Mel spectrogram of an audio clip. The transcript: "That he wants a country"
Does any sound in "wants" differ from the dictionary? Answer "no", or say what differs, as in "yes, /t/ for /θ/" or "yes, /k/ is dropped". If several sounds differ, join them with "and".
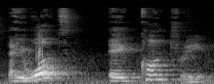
yes, /s/ is dropped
